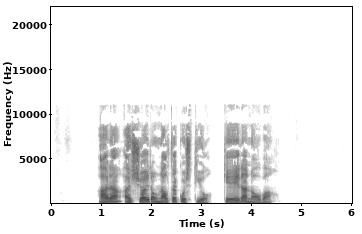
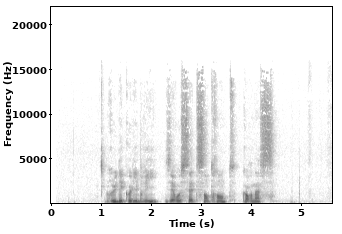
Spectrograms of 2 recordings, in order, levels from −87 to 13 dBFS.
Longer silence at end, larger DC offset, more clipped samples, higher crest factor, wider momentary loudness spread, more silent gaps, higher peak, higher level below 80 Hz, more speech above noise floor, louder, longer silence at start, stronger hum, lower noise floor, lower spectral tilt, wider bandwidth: first, 1.65 s vs 1.15 s; neither; neither; about the same, 20 dB vs 22 dB; about the same, 11 LU vs 10 LU; neither; first, -4 dBFS vs -14 dBFS; first, -70 dBFS vs -84 dBFS; first, 62 dB vs 35 dB; first, -22 LUFS vs -33 LUFS; about the same, 0.95 s vs 1 s; neither; first, -84 dBFS vs -68 dBFS; about the same, -3 dB/octave vs -4 dB/octave; second, 11.5 kHz vs 16 kHz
